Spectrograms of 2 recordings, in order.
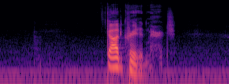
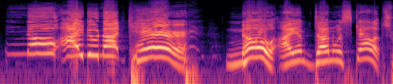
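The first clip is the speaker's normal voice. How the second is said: much higher, louder, slow no; emphatic refusal; 12 semitones higher, 14 dB louder, slower than usual. Acted. Telling chefs he's done with scallops, loud refusal. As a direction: plant your feet, refuse outright.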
